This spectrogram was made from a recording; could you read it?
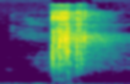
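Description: A single wet fart: a sudden, loud, crackly sputter that trails off over about a second, with nobody talking over it.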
